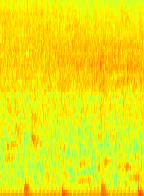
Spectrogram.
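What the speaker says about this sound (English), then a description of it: "Just frying this tomato and onion just a little bit" Tomato and onion frying in a pan, a steady loud sizzle with a few soft knocks as the pieces are stirred.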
